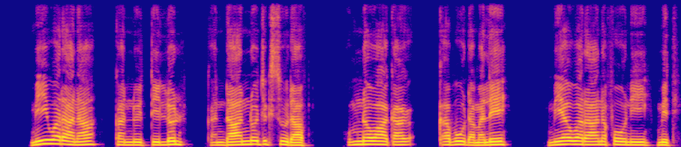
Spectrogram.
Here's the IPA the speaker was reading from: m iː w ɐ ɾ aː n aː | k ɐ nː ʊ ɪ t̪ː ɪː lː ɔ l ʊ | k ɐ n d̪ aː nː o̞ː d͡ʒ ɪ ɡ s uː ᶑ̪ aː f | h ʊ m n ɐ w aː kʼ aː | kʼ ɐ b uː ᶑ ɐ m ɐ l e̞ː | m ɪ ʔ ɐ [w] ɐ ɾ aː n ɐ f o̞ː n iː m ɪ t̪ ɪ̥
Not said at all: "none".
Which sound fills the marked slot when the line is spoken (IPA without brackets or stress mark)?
w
